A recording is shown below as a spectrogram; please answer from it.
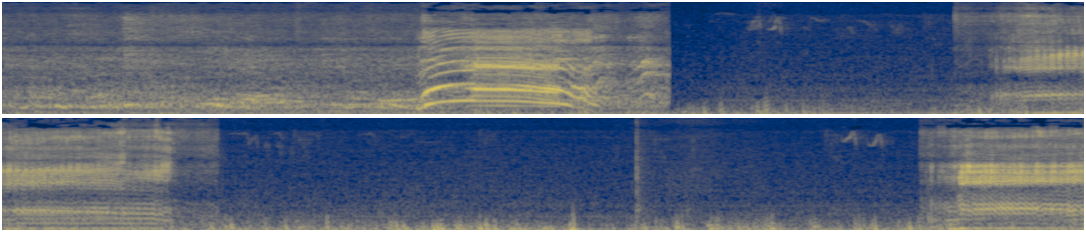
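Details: Goats bleating in the mountains: three loud harmonic bleats, the first wavering and falling, the second long and shaky, the third starting at the end, with quiet background rumble between calls.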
